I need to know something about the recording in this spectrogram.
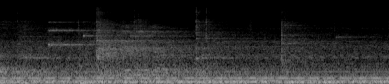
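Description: Shuttlecocks are struck sharply with rackets in a large echoing hall.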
